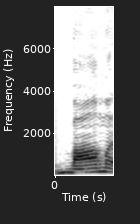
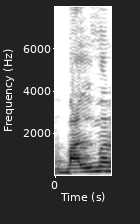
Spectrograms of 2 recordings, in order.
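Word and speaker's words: Balmer: Lyman series, बामर सी, द एल is silent, बामर, बाल्मर, बाल्मर मत बोलना, बामर series, पाश्चेन series, Brackett series and P fund series.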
